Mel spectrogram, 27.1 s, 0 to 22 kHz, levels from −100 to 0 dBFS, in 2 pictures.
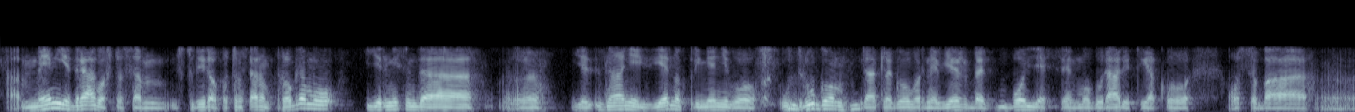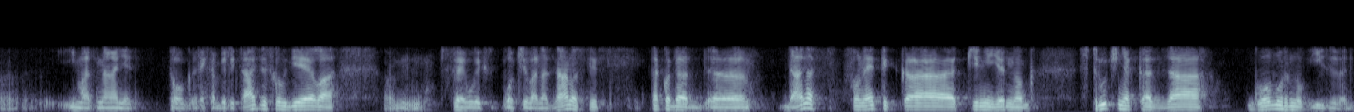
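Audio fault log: throughout AMR narrowband mobile codec: nothing above 3.8 kHz; heavily buzzy, synthetic speech from a sparse pulse-driven vocal-tract model, consistent with the lowest mode, around 4.75 kbps.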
